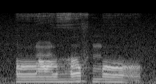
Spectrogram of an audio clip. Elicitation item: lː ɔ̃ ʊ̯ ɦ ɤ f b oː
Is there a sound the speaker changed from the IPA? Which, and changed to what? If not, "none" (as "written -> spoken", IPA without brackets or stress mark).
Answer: b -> m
